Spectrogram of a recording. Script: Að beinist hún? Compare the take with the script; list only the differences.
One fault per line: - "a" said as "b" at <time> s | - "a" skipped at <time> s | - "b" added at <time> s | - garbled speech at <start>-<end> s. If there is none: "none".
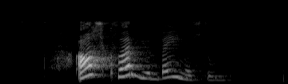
- "hverjum" added at 1.1 s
